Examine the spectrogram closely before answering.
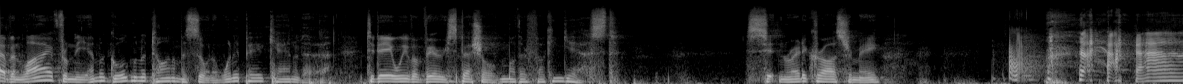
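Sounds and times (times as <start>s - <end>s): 
speech: 0.0s - 6.3s, 7.5s - 9.3s, 10.1s - 11.8s
fart noise: 10.0s - 10.7s
laughter: 10.4s - 11.8s.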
